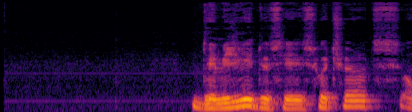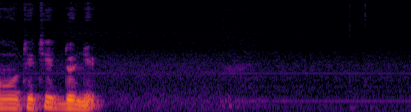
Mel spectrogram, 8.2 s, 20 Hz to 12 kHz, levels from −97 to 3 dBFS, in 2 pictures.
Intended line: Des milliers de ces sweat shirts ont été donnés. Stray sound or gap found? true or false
false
